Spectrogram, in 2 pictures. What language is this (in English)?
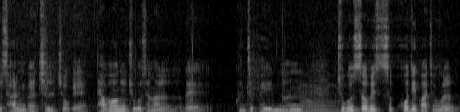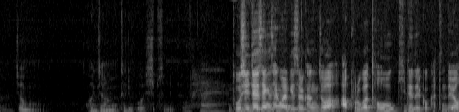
Korean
